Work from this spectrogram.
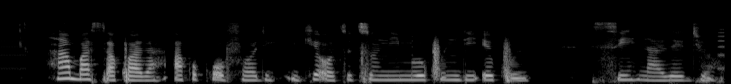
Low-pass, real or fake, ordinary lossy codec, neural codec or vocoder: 7.2 kHz; real; none; none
